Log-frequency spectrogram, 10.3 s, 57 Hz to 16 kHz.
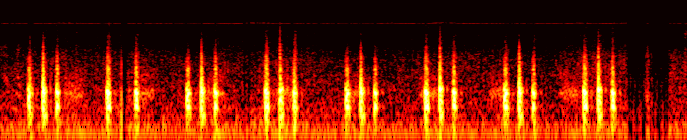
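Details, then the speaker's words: Mid-systolic click due to mitral valve prolapse, heard after ejection systolic click for comparison: high-pitched sound best heard at the apex, about 150 milliseconds after the first heart sound. "Mid-systolic click is a high-pitched sound best heard at the apex, occurring about 150 milliseconds after the first heart sound."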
